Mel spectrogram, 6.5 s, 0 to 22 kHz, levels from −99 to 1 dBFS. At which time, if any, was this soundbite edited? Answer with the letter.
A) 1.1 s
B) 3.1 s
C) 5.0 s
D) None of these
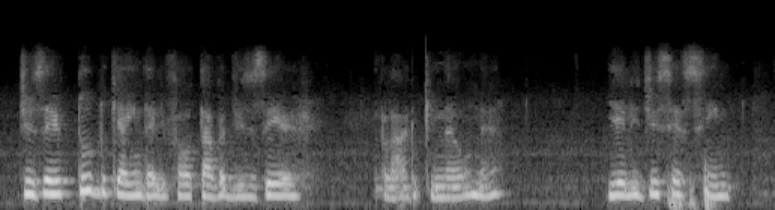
B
